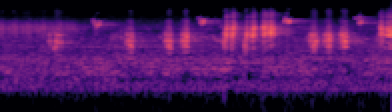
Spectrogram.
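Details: Oriental reed warbler in a reed bed at Haenam, Korea, giving its grating song: rapid harsh chattering syllables mixed with brief thin whistles, building in loudness and repeated at a quick, uneven pace.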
